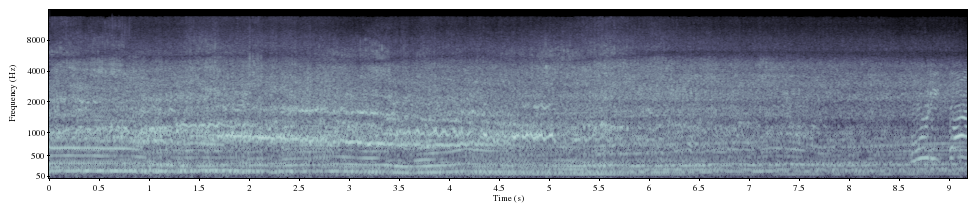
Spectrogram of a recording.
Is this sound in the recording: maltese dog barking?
no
